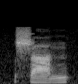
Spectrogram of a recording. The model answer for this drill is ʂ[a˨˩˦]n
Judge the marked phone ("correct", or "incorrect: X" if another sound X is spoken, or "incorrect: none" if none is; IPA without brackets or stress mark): correct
